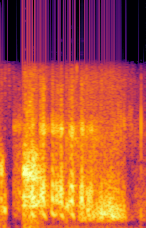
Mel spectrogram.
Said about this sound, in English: Yeah, all I hear are dogs.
